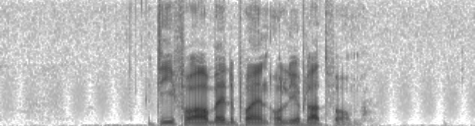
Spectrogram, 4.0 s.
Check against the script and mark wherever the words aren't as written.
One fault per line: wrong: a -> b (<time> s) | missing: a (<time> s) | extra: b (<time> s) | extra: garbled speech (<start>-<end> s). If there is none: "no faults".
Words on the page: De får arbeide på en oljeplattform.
no faults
